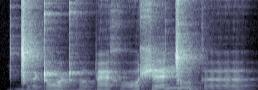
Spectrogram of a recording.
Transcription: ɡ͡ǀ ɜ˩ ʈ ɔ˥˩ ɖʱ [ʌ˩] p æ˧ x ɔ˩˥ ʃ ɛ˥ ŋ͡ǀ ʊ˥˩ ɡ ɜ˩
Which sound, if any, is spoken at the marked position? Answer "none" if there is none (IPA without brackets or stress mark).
ʌ˩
